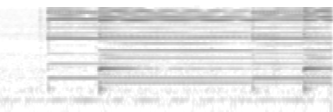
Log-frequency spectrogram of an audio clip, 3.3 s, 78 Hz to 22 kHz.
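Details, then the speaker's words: 1980s Leick solid-oak pendulum quartz clock, Tochigi Tokei movement, chiming 11 o'clock after reassembly: clear ringing metal gong strikes, each decaying before the next; normal real mechanical chime. "nice natural sound of a real metal gong and unlike the electronic sounds that come from speakers they are not bad they are sometimes pretty good imitations of that natural sound"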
